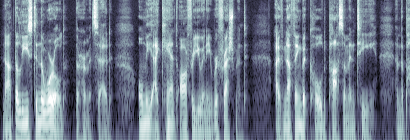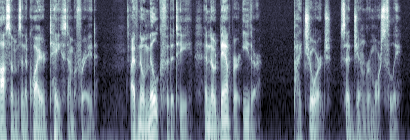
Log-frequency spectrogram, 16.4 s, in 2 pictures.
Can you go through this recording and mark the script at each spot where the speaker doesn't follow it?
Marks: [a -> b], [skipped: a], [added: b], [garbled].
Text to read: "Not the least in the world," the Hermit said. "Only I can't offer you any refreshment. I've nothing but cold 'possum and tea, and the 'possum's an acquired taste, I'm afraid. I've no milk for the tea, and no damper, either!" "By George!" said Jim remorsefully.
"Not the least in the world," the Hermit said. "Only I can't offer you any refreshment. I've nothing but cold 'possum and tea, and the 'possum's an acquired taste, I'm afraid. I've no milk for the tea, and no damper, either!" "By George!" said Jim remorsefully.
